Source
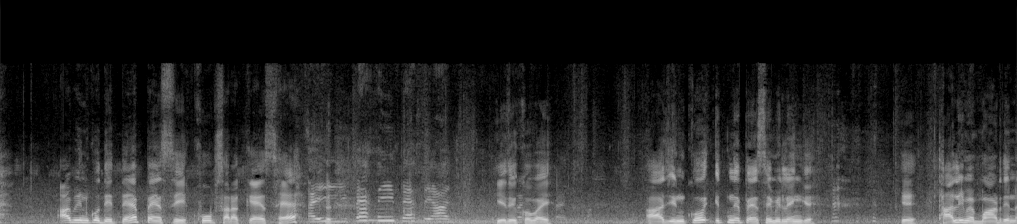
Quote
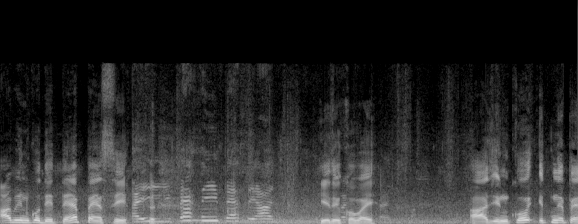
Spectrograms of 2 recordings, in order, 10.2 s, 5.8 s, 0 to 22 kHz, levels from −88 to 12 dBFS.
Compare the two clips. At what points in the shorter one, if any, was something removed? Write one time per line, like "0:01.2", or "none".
0:01.3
